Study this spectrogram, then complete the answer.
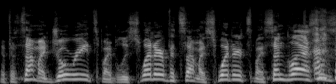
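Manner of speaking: high, fast exasperated rant; scolding tirade. Retold or imitated. Monica refusing Rachel a hug, scolding. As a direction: rattle off a rising list of grievances. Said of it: "Monica immediately changes persona".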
